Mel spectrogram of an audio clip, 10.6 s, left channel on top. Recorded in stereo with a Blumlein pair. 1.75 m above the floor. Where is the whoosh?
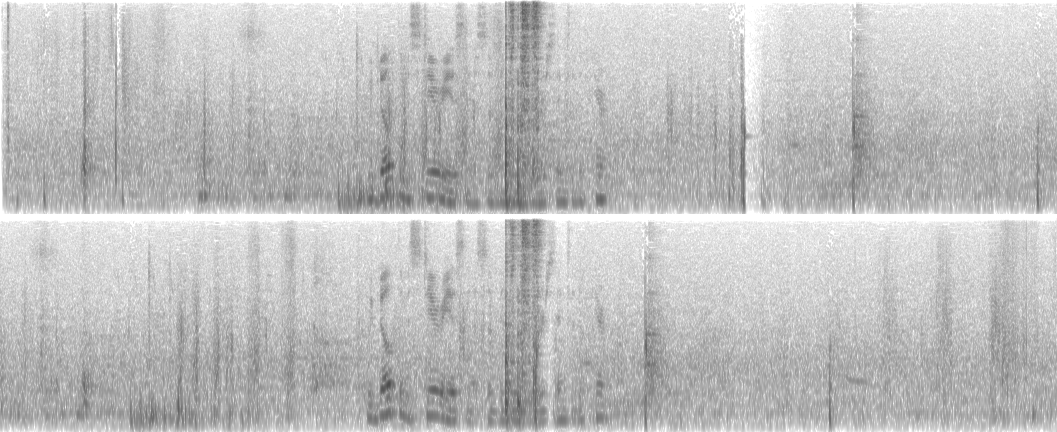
10° left, 0.5 m.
